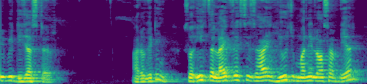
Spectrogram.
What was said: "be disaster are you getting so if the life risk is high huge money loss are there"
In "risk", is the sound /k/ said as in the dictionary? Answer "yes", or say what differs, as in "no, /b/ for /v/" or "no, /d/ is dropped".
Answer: no, /k/ is dropped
